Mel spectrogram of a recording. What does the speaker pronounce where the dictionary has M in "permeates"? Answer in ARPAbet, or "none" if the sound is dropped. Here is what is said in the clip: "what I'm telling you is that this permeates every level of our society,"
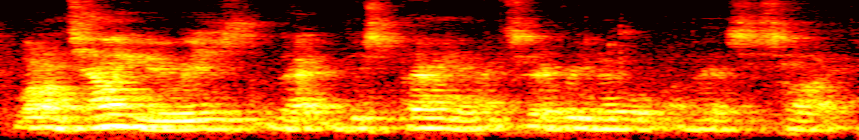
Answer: none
